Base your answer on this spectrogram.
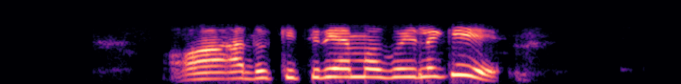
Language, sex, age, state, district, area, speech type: Santali, female, 30-45, West Bengal, Malda, rural, conversation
